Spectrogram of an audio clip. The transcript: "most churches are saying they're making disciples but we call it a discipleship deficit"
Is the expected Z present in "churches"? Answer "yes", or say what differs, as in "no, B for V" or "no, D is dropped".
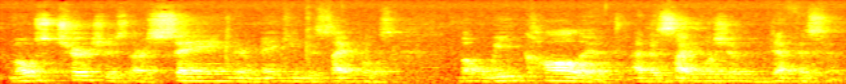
yes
